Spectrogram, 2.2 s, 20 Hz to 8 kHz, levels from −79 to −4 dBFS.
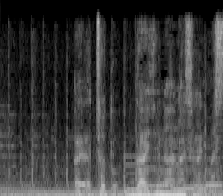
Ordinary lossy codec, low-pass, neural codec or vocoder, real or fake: none; 7.2 kHz; none; real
